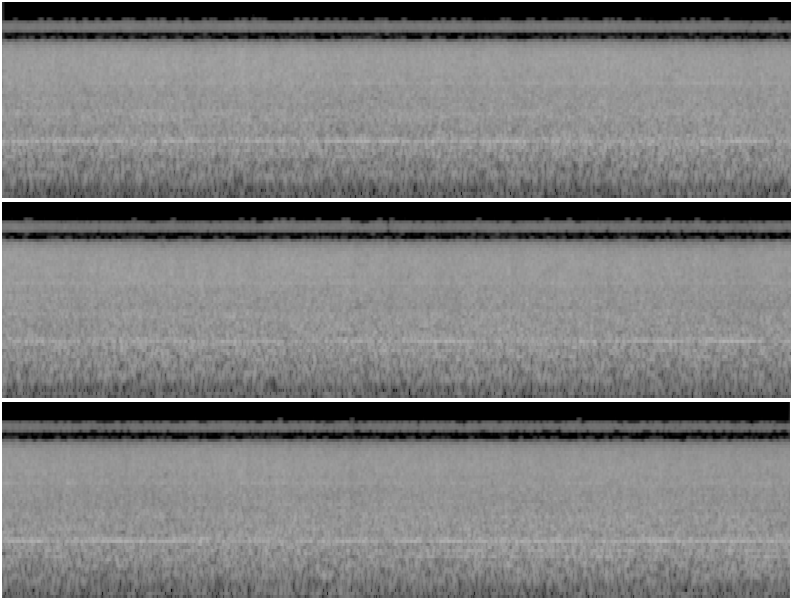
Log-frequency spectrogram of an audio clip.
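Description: Processing machinery of a french fries production line running: a steady rushing noise with a constant mid-pitched hum.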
